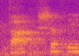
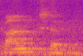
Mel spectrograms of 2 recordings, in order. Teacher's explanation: અનુનાસિક અક્ષર છે એમાં કા પછી ઓલો ગકાર છે પછી ક્ષ છે ને પછી તી છે તો ઉચ્ચારણમાં અનુસ્વાર બોલાવવો જોઈએ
